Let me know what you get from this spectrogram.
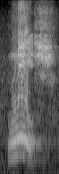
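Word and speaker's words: niece: जैसे देखिए, ये नीश, क्या होगा? नीश मतलब भतीजी। बहुत सारे स्टूडेंट्स इसको क्या पढ़ते हैं? नाइस पढ़ते हैं, जो कि बिल्कुल गलत है।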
